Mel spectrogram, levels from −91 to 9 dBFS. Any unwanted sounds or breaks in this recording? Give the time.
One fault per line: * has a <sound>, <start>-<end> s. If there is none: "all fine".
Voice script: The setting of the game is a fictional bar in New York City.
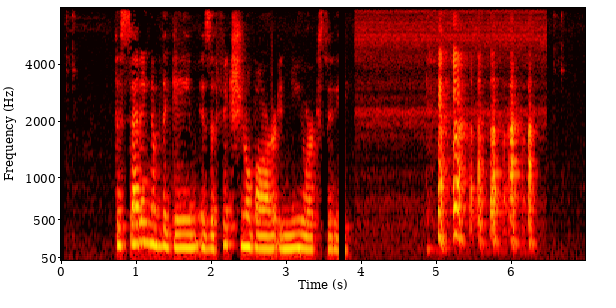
* has a dropout, 3.7-3.8 s
* has a laugh, 4.9-6.4 s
